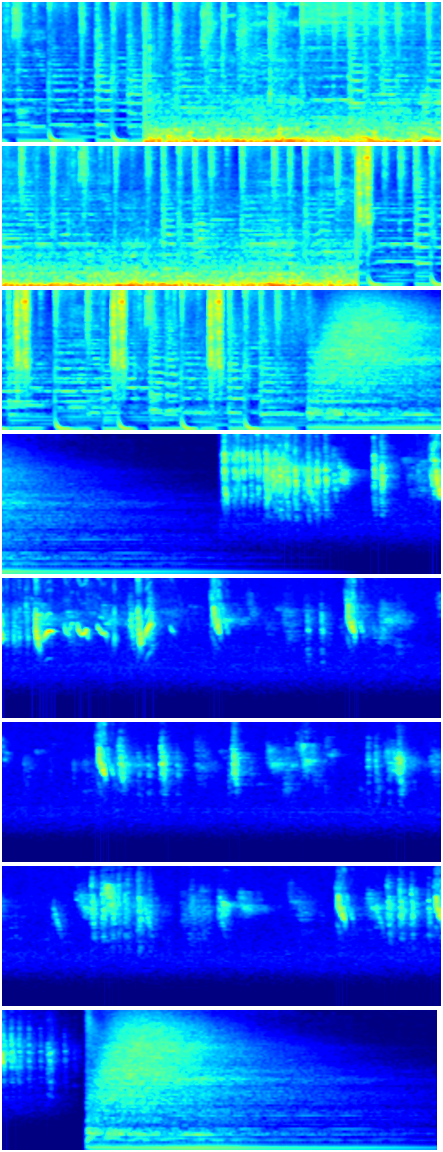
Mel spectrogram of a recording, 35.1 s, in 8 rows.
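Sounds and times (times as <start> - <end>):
small birds chirping: 15.4 - 31.6.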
